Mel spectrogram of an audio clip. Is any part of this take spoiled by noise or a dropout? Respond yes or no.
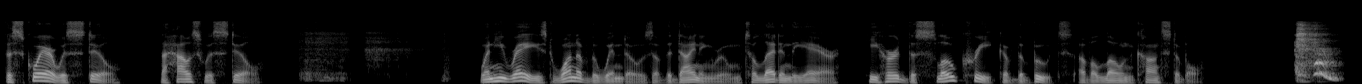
yes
